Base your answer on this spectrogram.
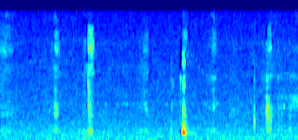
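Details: A single sharp hiccup stands out among faint clicks and rustles in a quiet room; hiccups.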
